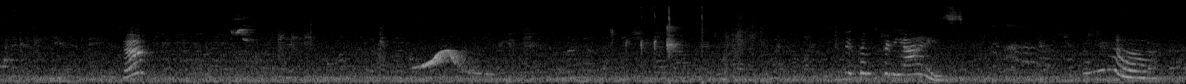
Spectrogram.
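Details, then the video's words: Peanut the talking Chihuahua gives several brief yowling sweeps, one steeply rising whine around the middle and wobbling, descending warbles toward the end, spaced apart by quiet room tone. "Peanut the amazing talking chihuahua!"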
